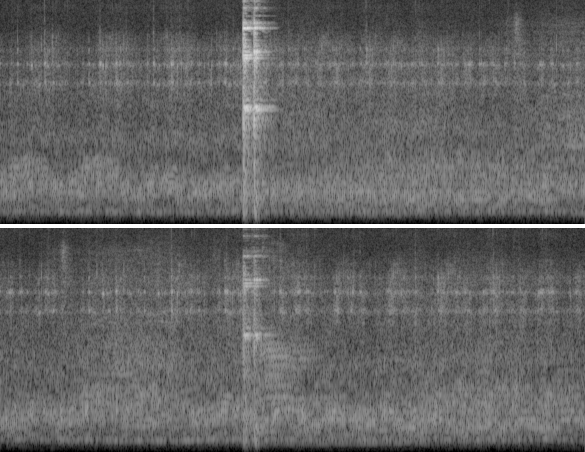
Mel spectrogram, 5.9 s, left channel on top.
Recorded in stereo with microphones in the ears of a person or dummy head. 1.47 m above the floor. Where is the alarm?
No alarm in this recording.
